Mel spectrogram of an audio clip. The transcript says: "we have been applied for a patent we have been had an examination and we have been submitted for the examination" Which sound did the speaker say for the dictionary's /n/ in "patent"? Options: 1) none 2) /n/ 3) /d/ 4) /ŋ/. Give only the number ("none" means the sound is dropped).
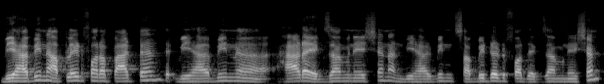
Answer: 2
